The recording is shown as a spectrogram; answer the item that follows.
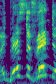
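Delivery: really strong, heavy inflection. On stream, speaker shows how the phrase has to be said, really strong inflection. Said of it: "you have to say it with this really strong inflection".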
